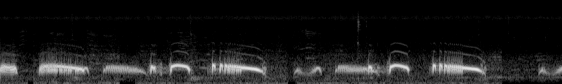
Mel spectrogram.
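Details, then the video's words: Spotted dove from Vietnam cooing in the thúc gù manner meant to excite rival birds: rounded hollow coo phrases, long steady notes broken by short hooked ones, about every second, with a quiet background. "CHIM CU GÁY VIỆT THÚC GÙ HAY"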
